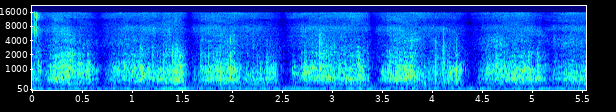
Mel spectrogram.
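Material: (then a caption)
Woven fabric. Long gold nails scratch back and forth along the woven upholstery fabric of a cylindrical striped bolster pillow. The result is a steady run of soft, rasping midrange strokes separated by brief pauses, with a low hum underneath.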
